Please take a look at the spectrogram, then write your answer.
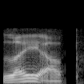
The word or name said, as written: layup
